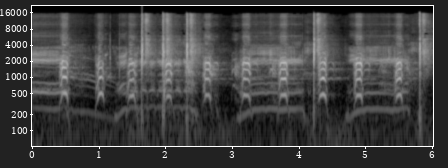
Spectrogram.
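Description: German Shepherd barking hard and repeatedly, about ten barks roughly half a second apart, in protection training as it lunges at the decoy on the leash. Longer held cries come between some barks, and a few sharp cracks are heard.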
